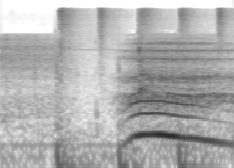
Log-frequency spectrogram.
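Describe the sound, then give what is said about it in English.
A deep breath drawn in during a spiritual uplift session: two soft breathy intakes, then a long voiced exhale that swells into a loud, steady sigh and slowly tapers off. “Let's raise the vibration with a deep breath.”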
